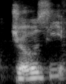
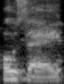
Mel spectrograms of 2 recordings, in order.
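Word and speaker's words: José: Josie Aldo. He brought it over from the WEC. Josie? Is that how you say it, actually? Mm-hmm. Yeah. It's not Jose.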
